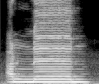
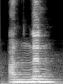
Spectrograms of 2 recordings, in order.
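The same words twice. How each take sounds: First: The vowel in nên is long. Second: The vowel in nên is short. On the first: The speaker calls it right. "애가 지금 장음이에요" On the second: The speaker calls it wrong. "이렇게 발음하시면 안 돼요. 안는 는 아니고요"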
